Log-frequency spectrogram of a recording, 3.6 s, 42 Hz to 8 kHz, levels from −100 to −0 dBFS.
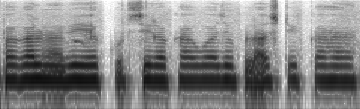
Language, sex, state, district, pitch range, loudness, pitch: Hindi, male, Jharkhand, Deoghar, 165-170 Hz, -14 LUFS, 170 Hz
